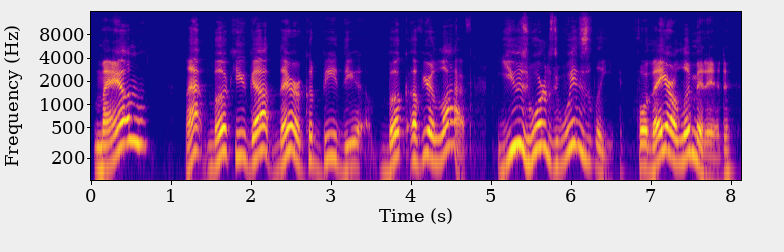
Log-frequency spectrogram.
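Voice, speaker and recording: A man playing an old pony shopkeeper who speaks in slow, cryptic warnings. The voice sits high and wanders across a wide range. It is an old man voice put on for a podcast fan-fiction reading. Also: very animated, full character voice. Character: elderly male pony shopkeeper, mysterious. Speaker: podcast co-host reading a part.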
